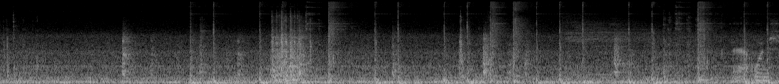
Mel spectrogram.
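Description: Sewing machine stitching binding onto a quilt in a continuous rattling run, broken by brief clicks and knocks from handling the fabric and machine, all close by.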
